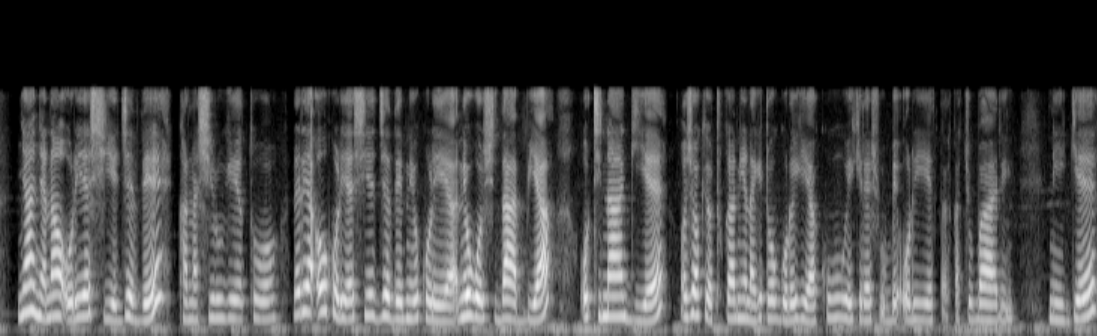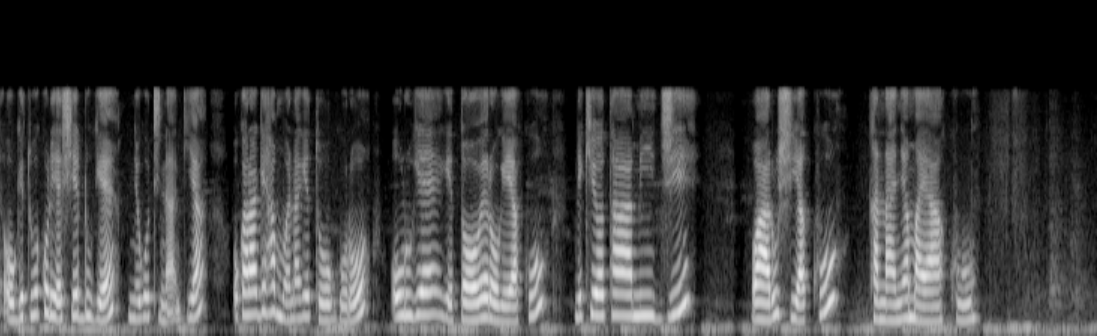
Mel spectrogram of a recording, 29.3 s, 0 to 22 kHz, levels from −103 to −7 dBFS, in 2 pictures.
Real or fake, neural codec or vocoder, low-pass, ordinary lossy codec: real; none; 7.2 kHz; none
